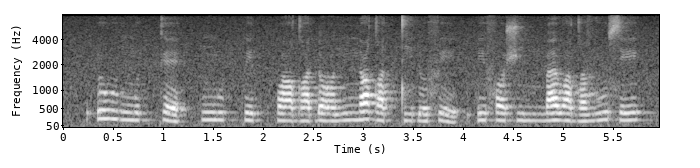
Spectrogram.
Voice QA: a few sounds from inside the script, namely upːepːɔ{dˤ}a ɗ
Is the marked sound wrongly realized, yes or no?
no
